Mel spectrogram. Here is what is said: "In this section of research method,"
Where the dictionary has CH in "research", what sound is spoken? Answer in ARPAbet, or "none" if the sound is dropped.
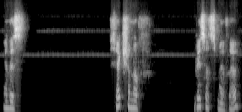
S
